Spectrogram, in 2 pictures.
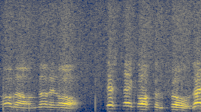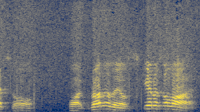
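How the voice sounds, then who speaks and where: A man's voice: high-pitched, expressive, a little slow, dull audio. An actor playing a combative, argumentative American man in a 1940s educational film, on an old, faintly noisy soundtrack. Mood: scornful.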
